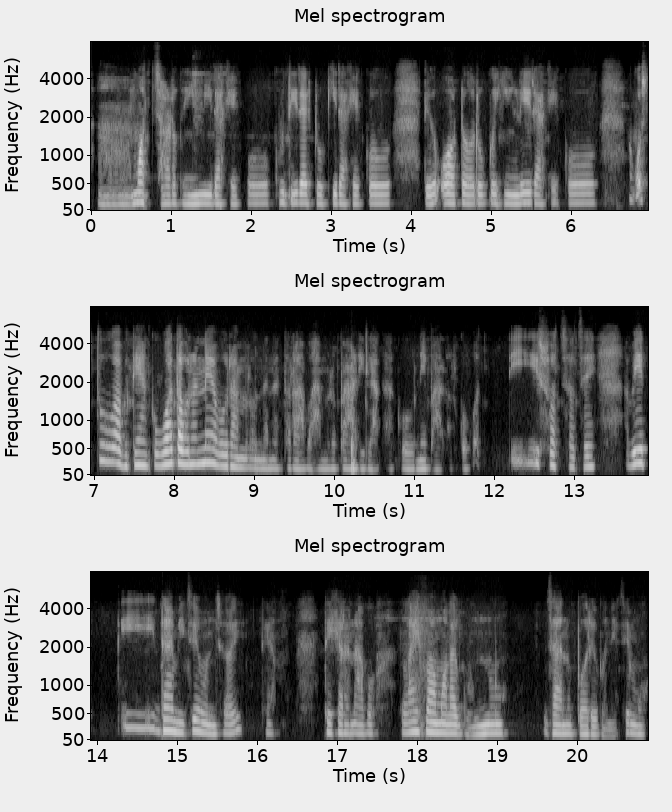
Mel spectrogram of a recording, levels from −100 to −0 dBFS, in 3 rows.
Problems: none marked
